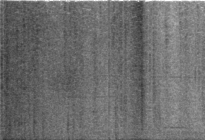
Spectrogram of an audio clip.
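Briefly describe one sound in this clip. A heavy explosion booms.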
